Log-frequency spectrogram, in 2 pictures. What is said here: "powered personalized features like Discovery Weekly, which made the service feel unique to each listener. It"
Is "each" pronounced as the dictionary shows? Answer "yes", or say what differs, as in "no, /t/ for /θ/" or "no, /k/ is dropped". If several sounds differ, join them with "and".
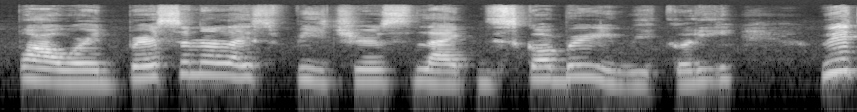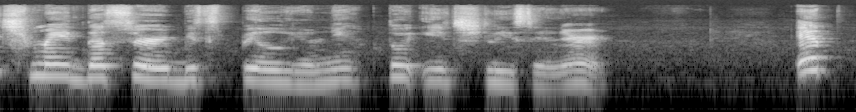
yes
